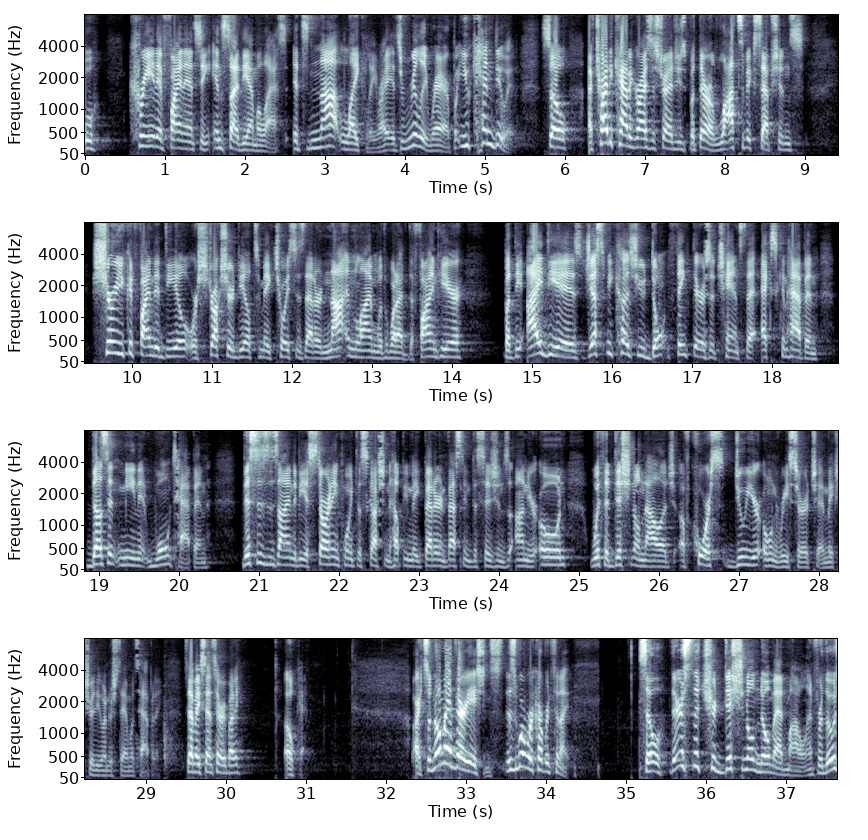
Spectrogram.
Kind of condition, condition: setting, live audience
